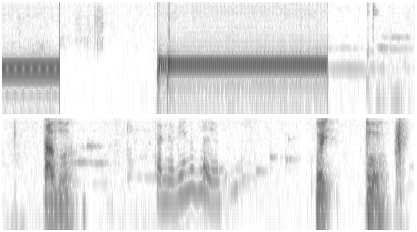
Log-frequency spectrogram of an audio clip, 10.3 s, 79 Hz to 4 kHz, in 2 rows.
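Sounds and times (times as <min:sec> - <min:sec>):
telephone line tone during a call transfer: 0:00.0 - 0:00.8, 0:02.0 - 0:04.1
speech: 0:05.7 - 0:06.2, 0:07.1 - 0:08.2, 0:09.1 - 0:10.2.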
